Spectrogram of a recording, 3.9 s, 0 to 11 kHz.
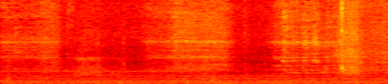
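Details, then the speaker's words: BMW R1200 GS Adventure LC wheel turned slowly by hand after the bike was dropped. A soft rub comes and goes at the drop spot, where the rotor moves toward the caliper carrier. The owner suspects a warped rotor and plans to replace it. Brake disc rubbing. "And you can see it moving out away from the carrier. Rubbing."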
